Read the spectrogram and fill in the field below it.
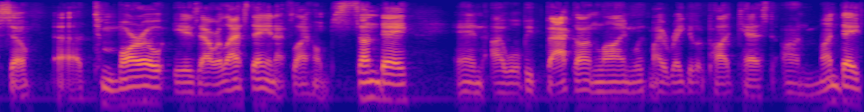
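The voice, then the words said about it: Tired, exhausted-sounding voice. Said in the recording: “as you can hear from my voice, I'm exhausted.”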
